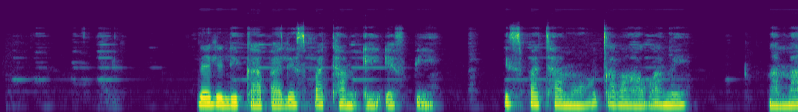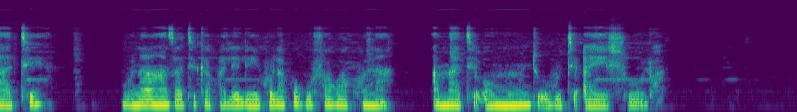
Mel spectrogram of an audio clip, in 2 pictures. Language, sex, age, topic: North Ndebele, female, 25-35, health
